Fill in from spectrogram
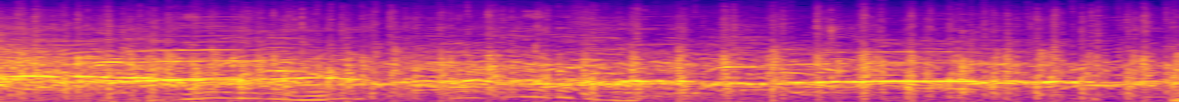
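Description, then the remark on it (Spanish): An applause sound effect played for the winner of a t-shirt giveaway: a dense, steady crackle of many hands clapping, with crowd cheering and voices woven through it, loud and unbroken throughout. “Esos aplausos suenan raros.”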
